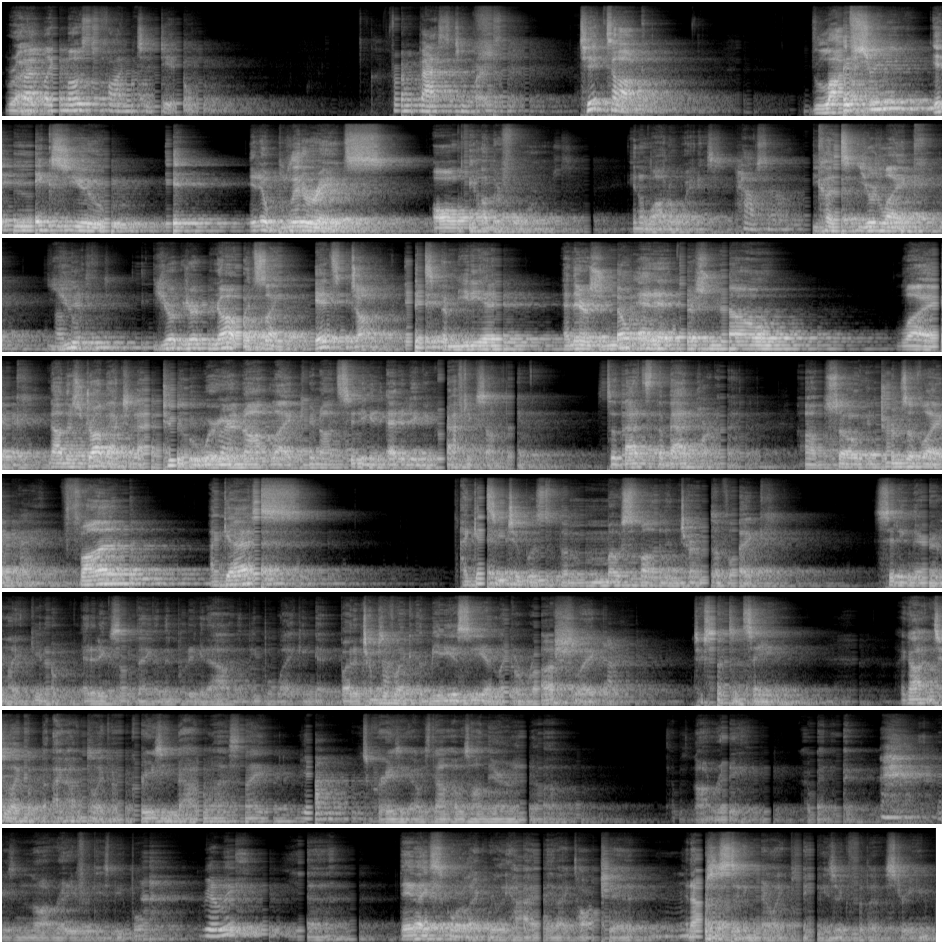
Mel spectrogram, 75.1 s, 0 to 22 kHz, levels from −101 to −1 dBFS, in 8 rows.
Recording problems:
room echo; slight; dies away in 1.3 s
off-mic speech; somewhat distant
choppy; very; 13% of the speech affected

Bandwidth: 18.5 kHz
